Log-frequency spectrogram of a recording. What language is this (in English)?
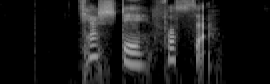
Norwegian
